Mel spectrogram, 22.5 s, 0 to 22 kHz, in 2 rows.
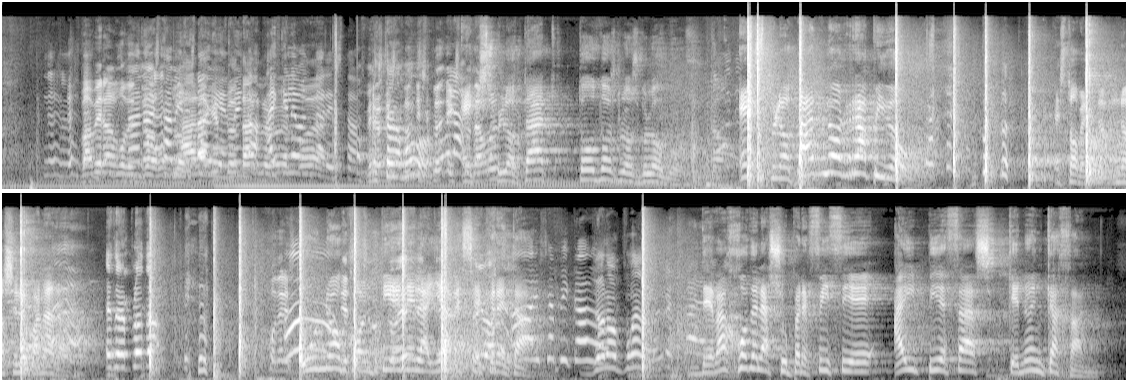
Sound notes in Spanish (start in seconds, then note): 7.3 Globos explotando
